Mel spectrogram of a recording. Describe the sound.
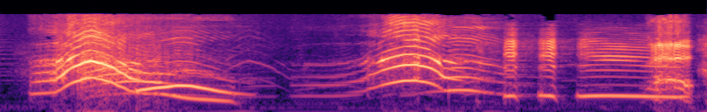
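A voice lets out high-pitched, swooping cries imitating a pop singer's signature scream: two long wailing yelps that rise and fall, then a quick run of shorter, clipped squeals, loud and unaccompanied.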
